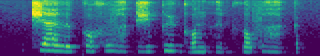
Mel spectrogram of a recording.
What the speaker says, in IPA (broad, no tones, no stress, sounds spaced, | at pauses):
t͡ʃ æ l ɯ k ɔ x v a̤ k ʒ ɯ k ʉ ɡʱ ɔ n θ ɛ̤ b θ ɔ f a̤ k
